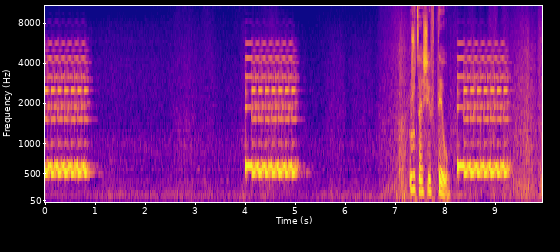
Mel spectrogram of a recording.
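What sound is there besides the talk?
telephone ringing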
